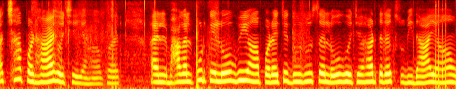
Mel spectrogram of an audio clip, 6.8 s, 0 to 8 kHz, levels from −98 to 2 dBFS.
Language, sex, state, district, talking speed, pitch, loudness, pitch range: Angika, female, Bihar, Bhagalpur, 220 wpm, 255 Hz, -15 LUFS, 240-275 Hz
